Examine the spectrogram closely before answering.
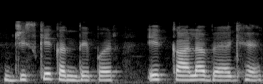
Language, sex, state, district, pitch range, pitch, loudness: Hindi, female, Chandigarh, Chandigarh, 200-215 Hz, 205 Hz, -16 LUFS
